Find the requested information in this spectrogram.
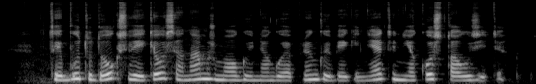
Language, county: Lithuanian, Kaunas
